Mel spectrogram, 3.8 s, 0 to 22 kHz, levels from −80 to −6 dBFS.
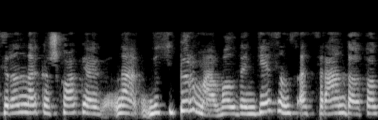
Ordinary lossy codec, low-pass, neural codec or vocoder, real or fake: MP3, 32 kbps; 7.2 kHz; none; real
